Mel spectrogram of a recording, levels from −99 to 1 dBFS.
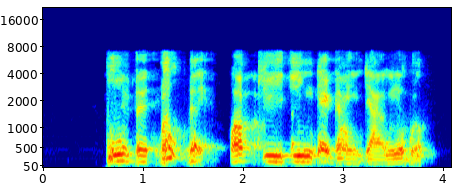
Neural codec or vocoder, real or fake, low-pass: codec, 24 kHz, 1.5 kbps, HILCodec; fake; 7.2 kHz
